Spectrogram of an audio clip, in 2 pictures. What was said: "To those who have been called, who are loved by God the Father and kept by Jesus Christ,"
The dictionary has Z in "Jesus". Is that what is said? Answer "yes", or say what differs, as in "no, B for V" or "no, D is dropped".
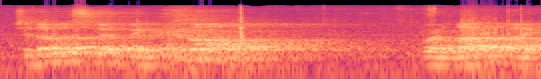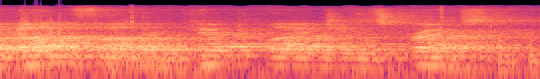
yes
